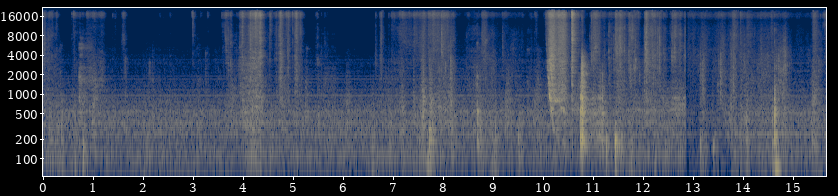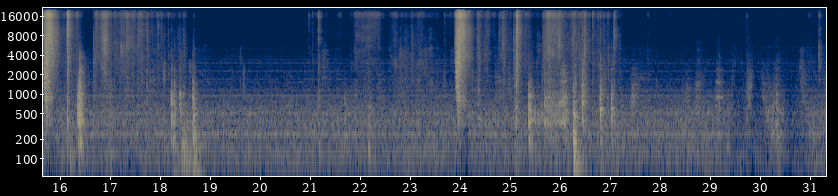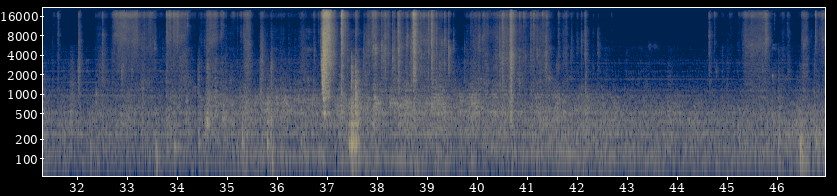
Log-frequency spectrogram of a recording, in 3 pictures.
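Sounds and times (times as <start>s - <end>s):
tape unrolling: 10.1s - 12.9s, 15.6s - 17.6s, 23.9s - 26.6s, 36.8s - 39.5s.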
